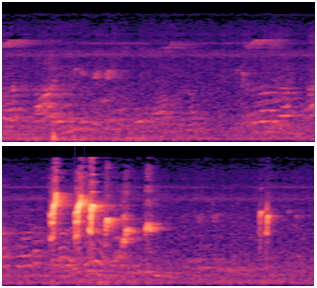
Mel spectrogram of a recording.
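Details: Stripe-throated bulbul in the morning giving one brisk phrase of sharp, descending chirps, followed by a lone short note after a pause over a quiet background.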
